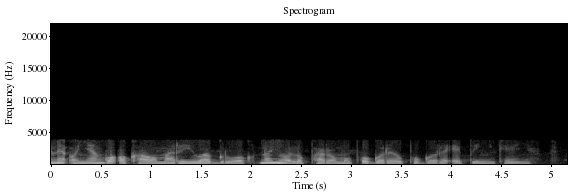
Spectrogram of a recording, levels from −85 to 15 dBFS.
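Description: Packet loss with pitch repetition appears twice. From 0.60 to 0.66 s, just before "okawo mar", about 60 ms of audio goes missing, which fits three 20 ms packets. The receiver fills the gap by looping the last pitch period and fading it down, so the sound briefly turns held and buzzy before the cross-fade back in. At 4.06 to 4.08 s, right after "nonyuolo paro mopogore opogore", a single 20 ms gap produces a shorter hold, heard through the 4 kHz-limited G.711 telephone band.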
